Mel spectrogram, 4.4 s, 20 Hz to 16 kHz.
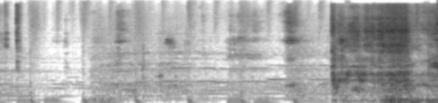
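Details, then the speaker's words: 2003 Hyundai Accent Verna 1.5 GLS manual, 151,000 km, started in neutral: short crank, then the engine catches promptly into a steady, even idle; a clean, healthy start with no hesitant cranking suggesting a weak battery or starter. "pada saat kita Nyalakan mobil pastikan bahwa nyalanya itu jereng karena apa kalau dia nyalanya tersendat Berarti ada kemungkinan permasalahannya di akinya sudah soak atau dinamo starternya bermasalah"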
